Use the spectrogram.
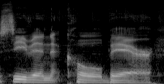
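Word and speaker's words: Stephen Colbert: letting me know that it is pronounced Stephen Co bear uh yep I was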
